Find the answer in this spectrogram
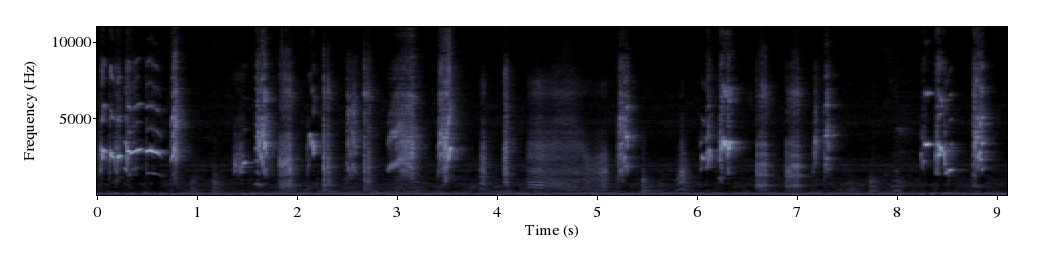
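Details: A white-eyed Javan myna in full song, recorded as tutor song for training other birds: harsh, scratchy squawks and rasping bursts, broken by a few short piercing whistles, over a low steady hum.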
